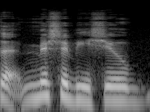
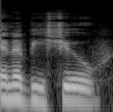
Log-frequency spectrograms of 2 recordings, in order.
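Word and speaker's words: Mishipeshu: one is in a B shoe some people pronounce a Misha be shoe but it's it's actually closer to in a be shoe so and that is the great underwater panther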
